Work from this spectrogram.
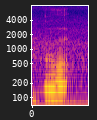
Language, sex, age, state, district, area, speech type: Dogri, male, 30-45, Jammu and Kashmir, Reasi, rural, spontaneous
